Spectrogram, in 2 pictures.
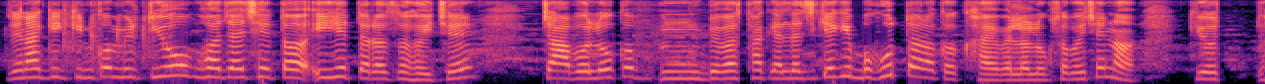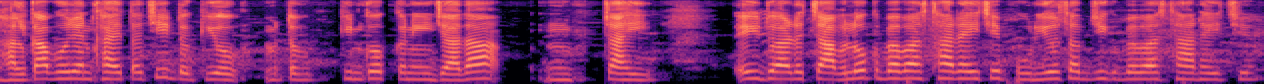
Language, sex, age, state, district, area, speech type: Maithili, female, 18-30, Bihar, Darbhanga, rural, spontaneous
